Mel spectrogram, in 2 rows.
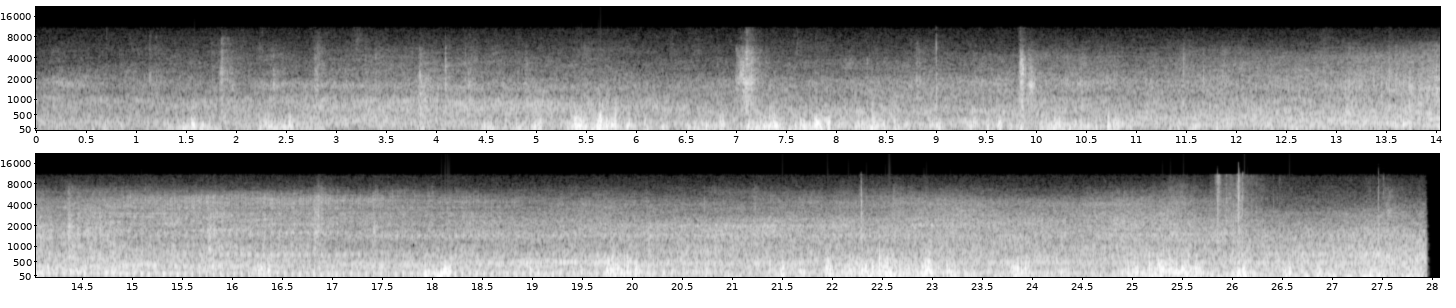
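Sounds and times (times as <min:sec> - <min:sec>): motor traffic rumble: 0:00.0 - 0:28.0.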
